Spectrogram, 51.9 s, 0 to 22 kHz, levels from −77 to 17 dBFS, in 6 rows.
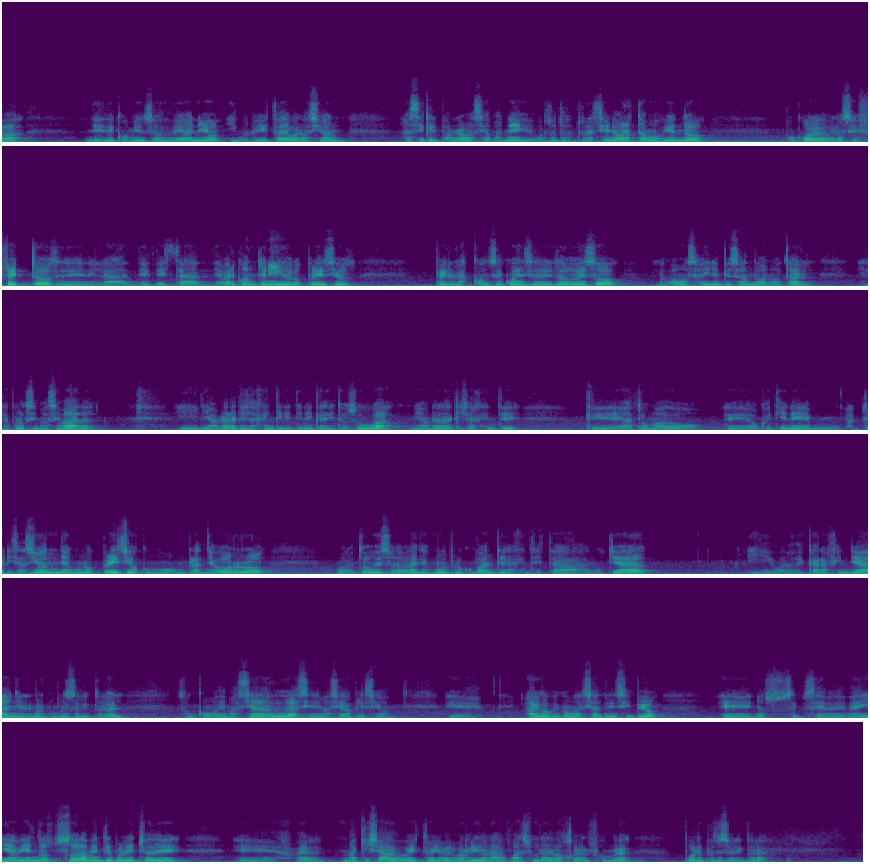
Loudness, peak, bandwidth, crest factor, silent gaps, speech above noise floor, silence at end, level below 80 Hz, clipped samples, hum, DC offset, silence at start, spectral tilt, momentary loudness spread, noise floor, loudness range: -27 LUFS; -4 dBFS; 7.8 kHz; 22 dB; none; 27 dB; 0.75 s; -50 dBFS; under 0.1%; none; under 0.1%; 0 s; -7 dB/octave; 14 LU; -53 dBFS; 4 LU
